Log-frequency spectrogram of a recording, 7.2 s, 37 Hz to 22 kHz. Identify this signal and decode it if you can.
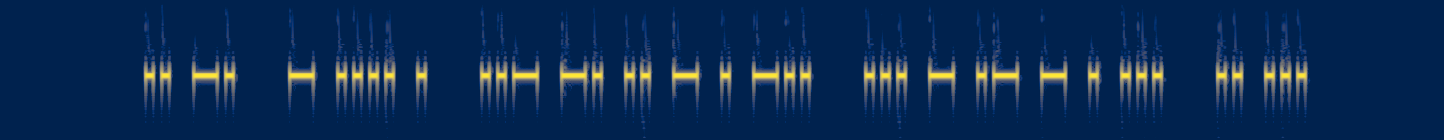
Morse code, heard as a keyed tone, about 37 wpm, 700 Hz. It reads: IN THE UNITED STATES IS
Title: Speed-Racing - Sets of 5 Words 30wpm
